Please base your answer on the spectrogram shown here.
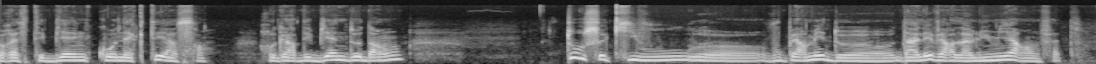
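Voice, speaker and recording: Speaking straight to the viewer, a woman offers a spiritual tarot reading, sounding encouraging yet hesitant as she fills pauses and starts over. She has a low, dark-toned voice, and the dull audio carries no echo.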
